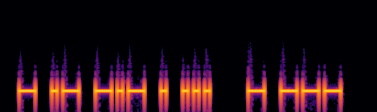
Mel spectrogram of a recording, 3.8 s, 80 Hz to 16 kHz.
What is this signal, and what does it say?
Morse code, heard as a keyed tone, about 22 wpm, 700 Hz. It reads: TAKES TO
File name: practice / 22wpm / Sets of 7 Words - 22wpm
